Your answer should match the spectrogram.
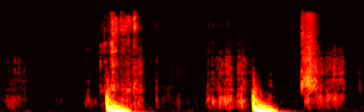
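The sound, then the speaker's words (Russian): Crunching potato chips: two loud, crisp bites about three-quarters of a second apart, each followed by brittle crackling, then a shorter bright crunch. No one speaks. “Но вообще говоря, мы все и так знаем, как звучат правильные чипсы.”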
